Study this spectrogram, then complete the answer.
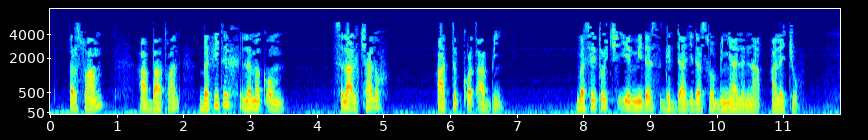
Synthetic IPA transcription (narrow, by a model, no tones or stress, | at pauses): ʔɨɾswam | ʔabːat̪ʰwan | bəfit̪ɨhləməkʼo̞m | sɨlalt͡ʃaləh | ʔat̪ːɨkʼːot̪ʼabːɨɲː | bəse̞t̪ʰo̞t͡ʃːjɛmːid̪əɾsɡɨd̪ːad͡ʒd̪əɾso̞bːɨɲːalːɨnːaːlət͡ʃːih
